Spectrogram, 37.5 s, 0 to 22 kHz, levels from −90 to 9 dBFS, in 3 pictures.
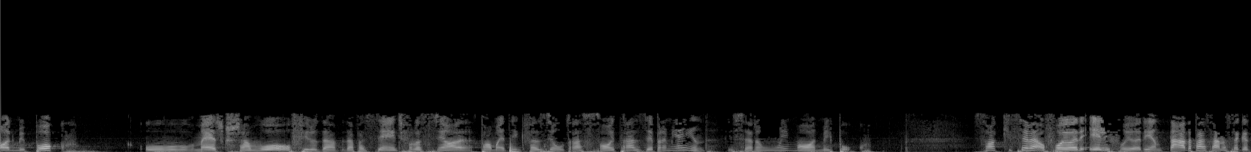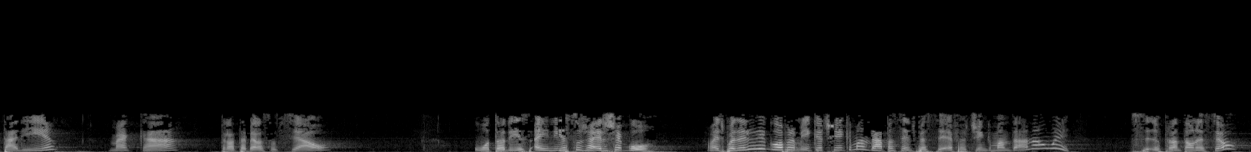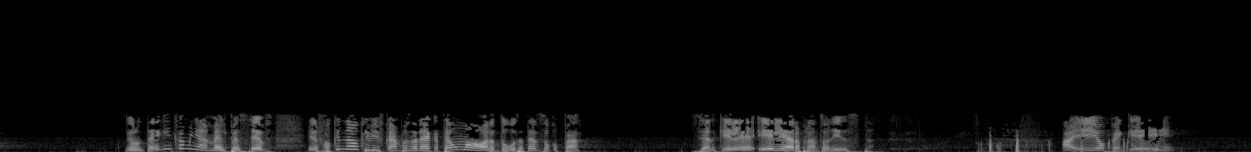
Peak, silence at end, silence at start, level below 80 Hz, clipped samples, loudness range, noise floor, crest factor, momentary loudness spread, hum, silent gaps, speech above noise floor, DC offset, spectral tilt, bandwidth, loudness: -8 dBFS; 0.8 s; 0 s; -42 dBFS; under 0.1%; 10 LU; -73 dBFS; 24 dB; 15 LU; none; none; 42 dB; under 0.1%; -2 dB/octave; 5.8 kHz; -30 LUFS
